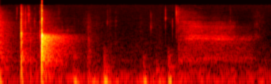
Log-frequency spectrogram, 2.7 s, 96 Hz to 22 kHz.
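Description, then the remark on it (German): Two quick, sharp hand claps ring out, followed by a few faint soft taps and a brief ringing tone, with no talking; a brief round of clapping to celebrate passing 2,000 Instagram followers. “Ist gut, wir äh, klatschen alle kurz noch.”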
